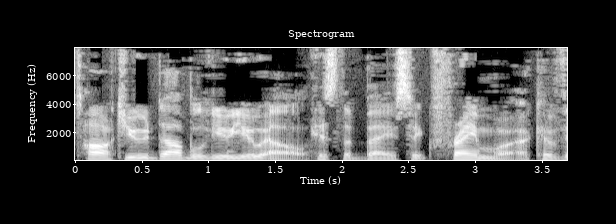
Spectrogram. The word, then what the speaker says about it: AQAL: Ken Wilber's AQAL, pronounced RQWUL, is the basic framework of integral theory.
